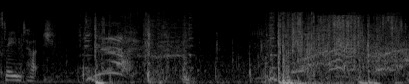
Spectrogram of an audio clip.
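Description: A blunt weapon thuds into flesh with a wet splatter.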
